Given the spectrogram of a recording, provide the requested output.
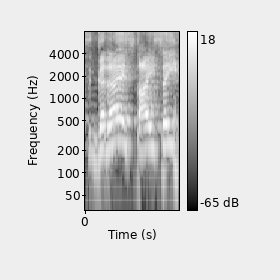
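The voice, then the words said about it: Poor put-on Australian accent. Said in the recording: “Is that a better Australian accent? ... Man, that's horrible. ... It's gotten worse. ... My accent is getting worse.”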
